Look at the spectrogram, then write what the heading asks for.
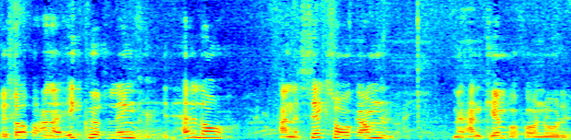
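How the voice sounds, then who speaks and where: A man's high pitch and lively intonation at a fairly slow pace, with long, frequent pauses and crowd noise in the background. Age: 40s. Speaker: motocross rider and event announcer. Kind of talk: announcing riders at a public demonstration.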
